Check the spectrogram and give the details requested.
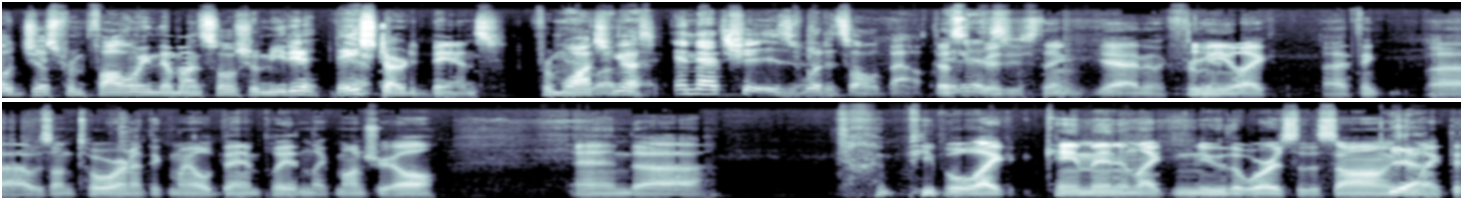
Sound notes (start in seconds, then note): none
